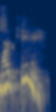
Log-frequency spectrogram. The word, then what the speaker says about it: Martigny: Where you have Martini and Martinez and Martinez and things that M-A-R-T-I-G-N-Y. Sound like. M-A-R-T-I-G-N-Y. – Right. All types of weird variations. – How do you pronounce that? Martini.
